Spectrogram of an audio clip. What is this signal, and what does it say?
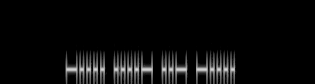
Morse code, heard as a keyed tone, about 34 wpm, 700 Hz. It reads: 64U6
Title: All Cut Numbers - 4-Digit 35wpm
